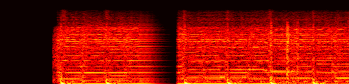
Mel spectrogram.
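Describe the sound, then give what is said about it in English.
After a short silence, loud distorted rock music kicks in with heavy guitar and pounding drums, cuts out for a split second, then slams back in at full volume. “We'll just right off the bat, we're back into distortion and drums and guitar.”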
